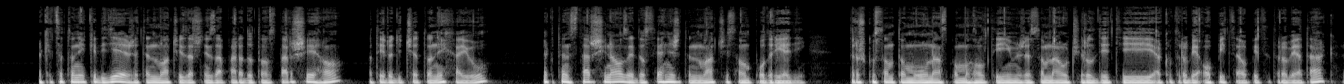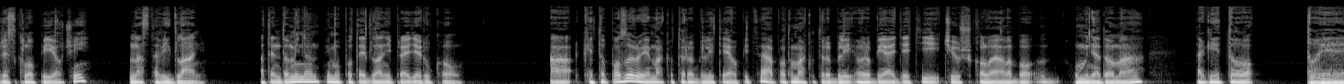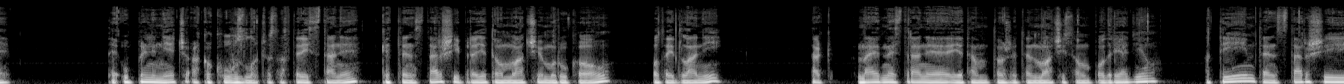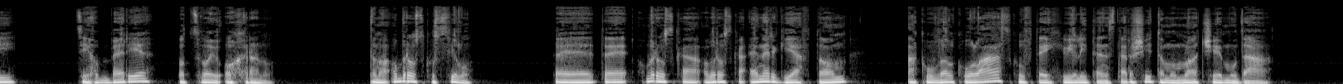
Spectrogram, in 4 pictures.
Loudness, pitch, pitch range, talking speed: -15 LUFS, 95 Hz, 85-105 Hz, 180 wpm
